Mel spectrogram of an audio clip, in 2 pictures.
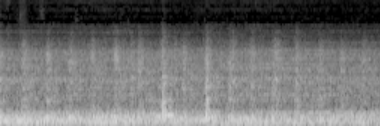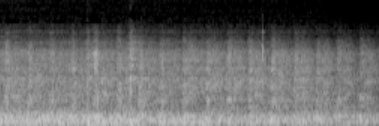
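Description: Passenger coaches of a train rolling past, with a steady rumble of wheels on the track and a scatter of sharp clicks. The sound fades as the last coach draws away.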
